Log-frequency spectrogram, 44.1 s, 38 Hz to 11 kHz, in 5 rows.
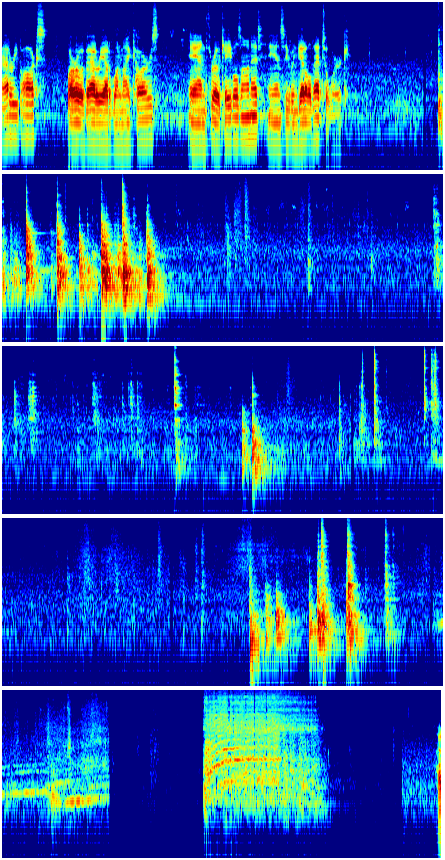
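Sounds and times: metal parts and tools clanking: 0:17.4 - 0:21.7.

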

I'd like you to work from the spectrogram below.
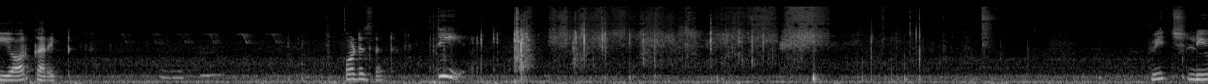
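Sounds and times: paper pages rustling: 0:04.7 - 0:09.7.

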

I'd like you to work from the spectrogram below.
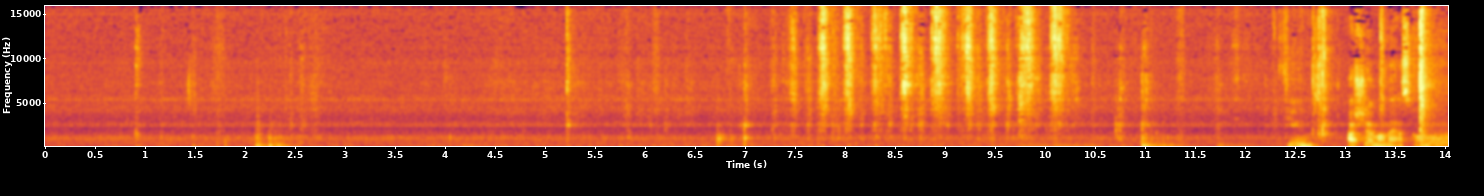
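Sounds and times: spray bottle hissing sprays: 0:07.4 - 0:10.3.

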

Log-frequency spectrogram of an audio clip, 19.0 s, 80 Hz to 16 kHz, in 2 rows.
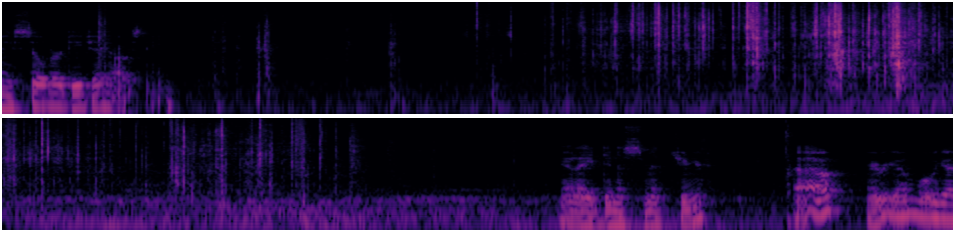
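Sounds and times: foil wrapper tearing and crinkling: 0:04.7 - 0:13.2.

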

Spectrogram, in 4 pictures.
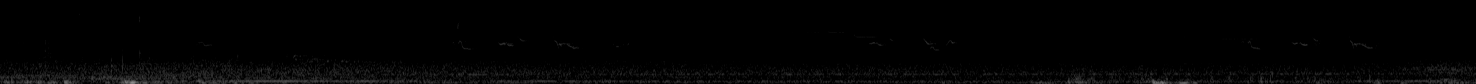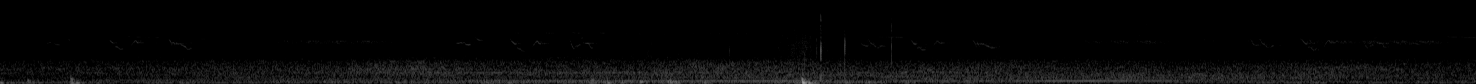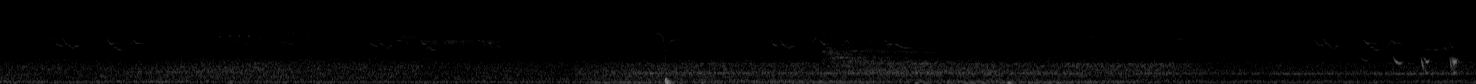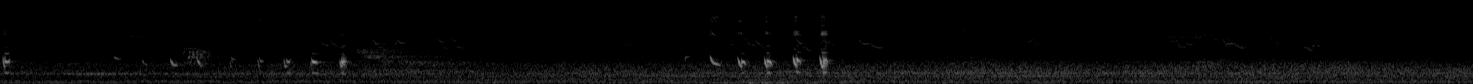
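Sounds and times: small birds chirping: 0:14.8 - 0:24.9, 0:42.7 - 0:58.8
wild turkey yelping: 0:43.5 - 0:44.4, 0:45.7 - 0:47.8, 0:51.4 - 0:52.6.

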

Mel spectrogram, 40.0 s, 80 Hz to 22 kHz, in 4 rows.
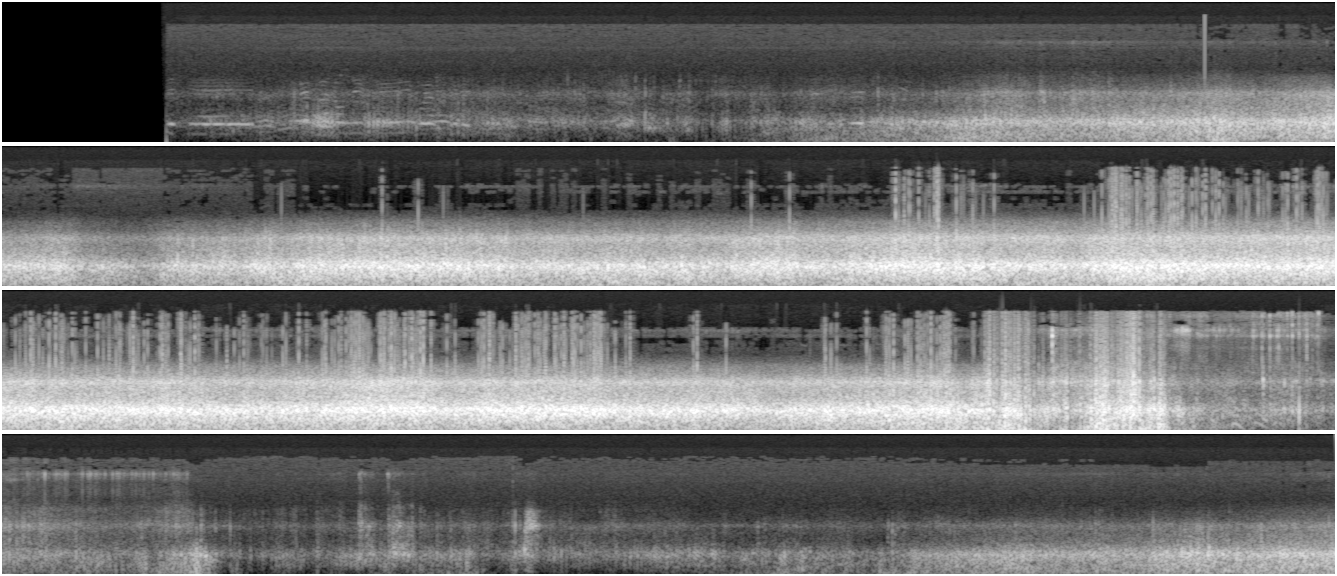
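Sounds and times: wind on microphone: 0:01.2 - 0:31.8, 0:32.5 - 0:39.9
sharp crackles: 0:01.3 - 0:39.9
skis scraping over hard snow: 0:27.2 - 0:34.1.

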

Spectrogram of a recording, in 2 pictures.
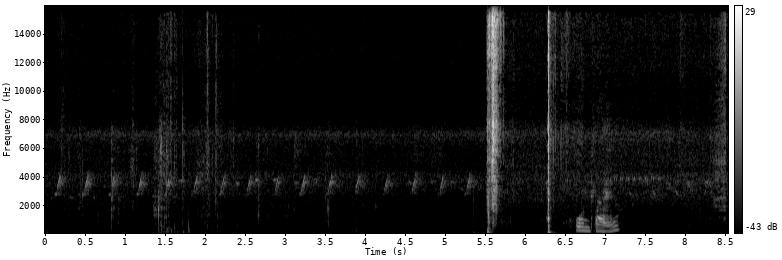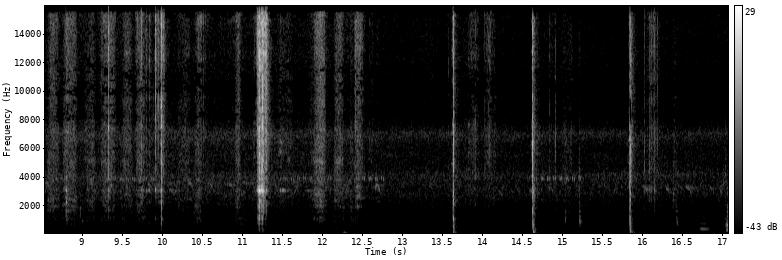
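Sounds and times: machete chopping stalk: 0:05.5 - 0:06.5, 0:11.1 - 0:12.6, 0:13.6 - 0:14.9.

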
